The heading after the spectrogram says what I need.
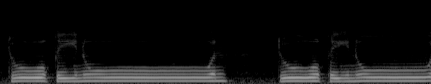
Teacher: لاحظوا بأن مقدمة اللسان هي قريبة من الأسنان السفلى، بينما مؤخرة اللسان قد ارتفعت إلى الوراء عاليا بخلاف الألف، ولكنها لم تلامس الحنك اللحمي الأحمر اللون الذي نراه، بل بقي هناك فرجة يمر منها الصوت. · Term: الواو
